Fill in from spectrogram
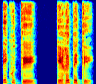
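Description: A man narrates a language course at an unhurried, measured pace. His voice sits in a middle pitch, and every word is carefully articulated. The recording is dry and close, with no room sound. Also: sing-song, dry recording. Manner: slow, deliberate, carefully articulated. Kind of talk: scripted instructional narration.

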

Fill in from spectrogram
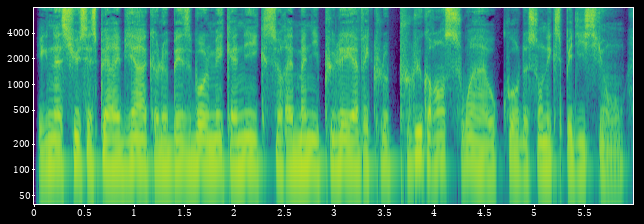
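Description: A man reading a novel aloud as narrator, in a lively, expressive way. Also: lowish voice, brisk, breathy edge, no echo, clean studio sound. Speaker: audiobook narrator. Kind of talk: scripted narration.

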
